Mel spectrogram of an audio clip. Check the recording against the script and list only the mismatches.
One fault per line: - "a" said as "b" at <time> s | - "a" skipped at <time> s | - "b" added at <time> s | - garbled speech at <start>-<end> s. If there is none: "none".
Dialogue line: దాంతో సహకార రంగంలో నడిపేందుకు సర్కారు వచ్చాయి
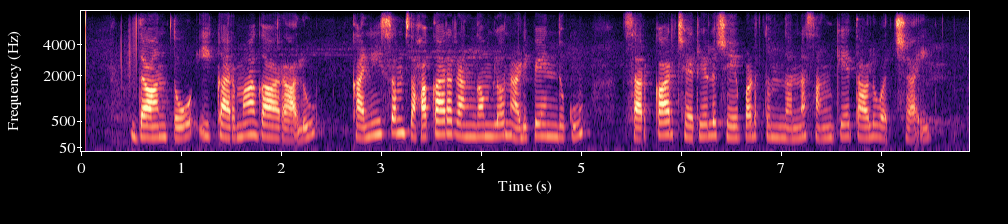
- "ఈ కర్మాగారాలు కనీసం" added at 1.2 s
- "చర్యలు చేపడుతుందన్న సంకేతాలు" added at 6.0 s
